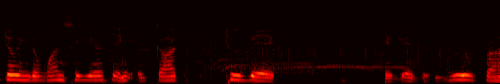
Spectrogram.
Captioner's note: cheers and applause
